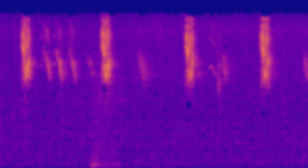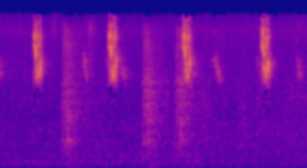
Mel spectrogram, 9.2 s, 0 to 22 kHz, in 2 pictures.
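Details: Sparrow nestlings close to fledging in a birdhouse give thin, high chirps, singly or in short bursts about once a second, over soft hiss; recorded 12 May 2012.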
